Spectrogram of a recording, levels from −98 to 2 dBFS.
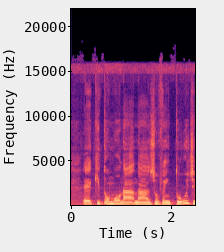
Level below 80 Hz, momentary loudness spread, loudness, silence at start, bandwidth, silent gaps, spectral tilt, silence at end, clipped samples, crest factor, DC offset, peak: -38 dBFS; 2 LU; -12 LUFS; 0 s; 17 kHz; none; -5.5 dB/octave; 0 s; under 0.1%; 12 dB; under 0.1%; 0 dBFS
